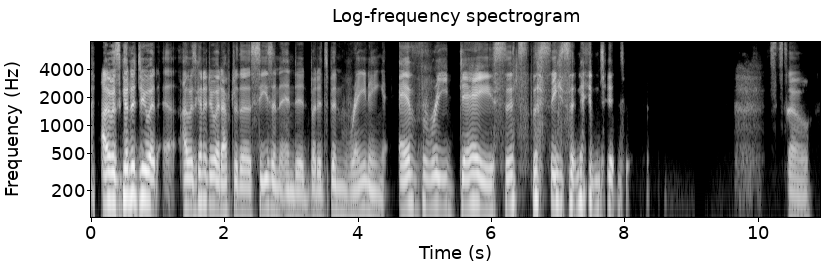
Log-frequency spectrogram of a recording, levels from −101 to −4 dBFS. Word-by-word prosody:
I 150 - +7
was 155 -4 +7
gonna 175 +3 +7
do 165 0 +6
it 135 - +4
Eh, - - -12 0.2
I 130 - +1
was 135 -3 +2
gonna 155 -1 0
do 145 -1 0
it 125 - +2
after 120 +1 -1
the 110 -2 -2
season 125 -3 -2
ended, 95 -3 -5
but 105 +1 -6
it's 90 -3 -7
been 110 -6 -6
raining 100 -4 -5 0.2
every 135 -1 -2
day 135 -4 +3
since 140 +2 -1
the 160 - +2
season 145 -1 -1
ended. 125 0 -5 2.2
So 90 - -11
130 Hz, 145 wpm, -20 LUFS, 110-145 Hz, 2.2 s, I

